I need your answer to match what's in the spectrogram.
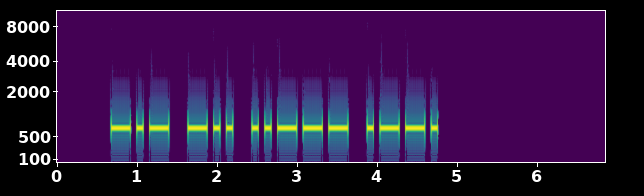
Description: Morse code, heard as a keyed tone, about 15 wpm, 700 Hz. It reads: KD2P
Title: USA Call Signs - 4 Characters - Repeated 3x - 15wpm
